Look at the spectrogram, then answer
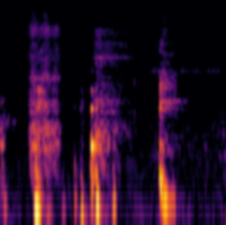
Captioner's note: laughter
